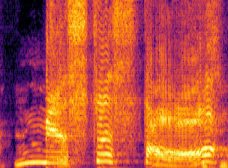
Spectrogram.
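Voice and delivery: high, loud, slow exclaim "Mister Stark"; mock woman's voice. Mocking audiobook female voices, high and loud. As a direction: shriek it like a lady in a book. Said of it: "'Cause I was like".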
